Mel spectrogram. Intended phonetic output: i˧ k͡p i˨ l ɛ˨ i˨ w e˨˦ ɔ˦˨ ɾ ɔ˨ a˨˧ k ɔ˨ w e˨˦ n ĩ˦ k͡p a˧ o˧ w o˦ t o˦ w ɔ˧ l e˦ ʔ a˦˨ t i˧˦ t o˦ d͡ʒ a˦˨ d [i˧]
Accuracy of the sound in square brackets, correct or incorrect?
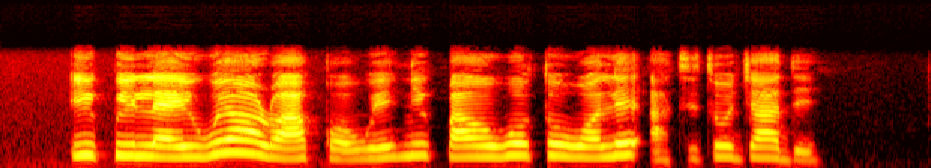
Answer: incorrect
